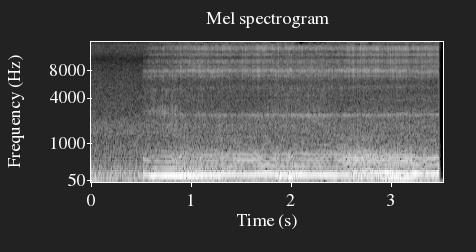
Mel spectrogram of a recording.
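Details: A female English bulldog snoring loudly in sleep: a low, continuous, vibrating snore with a steady buzzing tone.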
